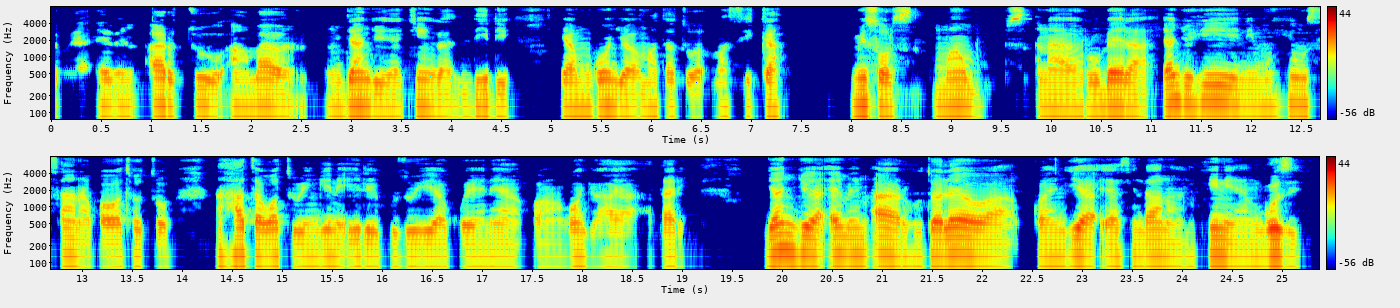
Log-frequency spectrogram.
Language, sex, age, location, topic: Swahili, male, 36-49, Wajir, health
